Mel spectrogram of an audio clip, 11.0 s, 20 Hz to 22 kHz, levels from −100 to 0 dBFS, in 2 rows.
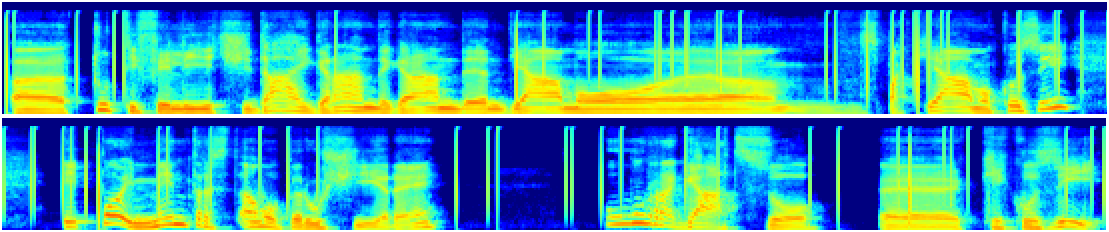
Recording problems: crackle, like an old record; loud; 10 dB below the speech

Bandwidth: 15 kHz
